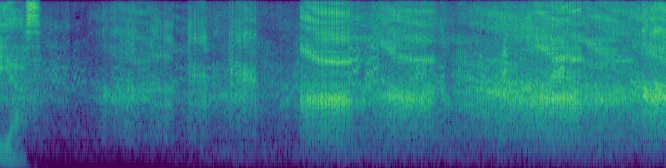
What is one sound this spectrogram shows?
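Seabirds call in harsh, repeated cries.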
